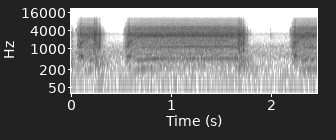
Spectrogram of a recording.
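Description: DeWalt 18-volt cordless drill running on 12 volts from a car battery through a modified battery pack, its motor whirring in two trigger pulls: a short burst right at the start, then a steady run of a little over a second.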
